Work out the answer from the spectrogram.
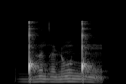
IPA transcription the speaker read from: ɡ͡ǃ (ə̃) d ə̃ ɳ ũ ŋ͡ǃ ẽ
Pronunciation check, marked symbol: correct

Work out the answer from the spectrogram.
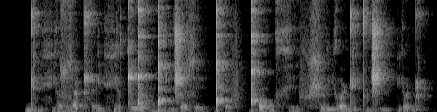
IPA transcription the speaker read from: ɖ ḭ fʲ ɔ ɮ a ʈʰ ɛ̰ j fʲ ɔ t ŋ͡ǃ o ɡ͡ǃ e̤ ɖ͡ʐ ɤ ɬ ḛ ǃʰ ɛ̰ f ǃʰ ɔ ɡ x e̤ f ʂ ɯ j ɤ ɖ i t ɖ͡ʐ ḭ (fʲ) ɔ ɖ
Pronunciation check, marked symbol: incorrect: pʲ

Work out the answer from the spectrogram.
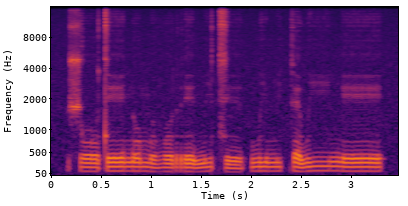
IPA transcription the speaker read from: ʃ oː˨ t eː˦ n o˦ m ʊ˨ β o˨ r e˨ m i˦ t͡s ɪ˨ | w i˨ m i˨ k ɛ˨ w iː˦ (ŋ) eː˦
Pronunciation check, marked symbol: correct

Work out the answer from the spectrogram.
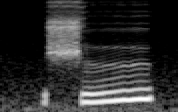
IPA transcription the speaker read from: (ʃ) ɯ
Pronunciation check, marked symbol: correct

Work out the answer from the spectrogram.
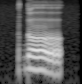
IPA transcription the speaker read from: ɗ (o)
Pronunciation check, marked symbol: correct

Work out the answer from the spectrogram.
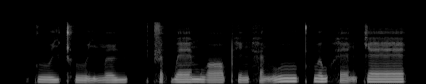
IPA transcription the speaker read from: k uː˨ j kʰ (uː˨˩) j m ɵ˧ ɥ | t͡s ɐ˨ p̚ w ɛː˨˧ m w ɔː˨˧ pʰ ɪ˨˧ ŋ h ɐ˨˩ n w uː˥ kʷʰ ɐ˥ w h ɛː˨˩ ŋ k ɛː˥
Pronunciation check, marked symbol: correct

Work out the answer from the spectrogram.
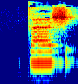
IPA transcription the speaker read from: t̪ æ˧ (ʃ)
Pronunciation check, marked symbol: correct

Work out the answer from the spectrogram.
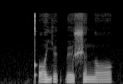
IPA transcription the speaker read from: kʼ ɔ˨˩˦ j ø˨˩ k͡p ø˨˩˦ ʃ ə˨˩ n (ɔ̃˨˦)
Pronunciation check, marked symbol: incorrect: ɔ˨˦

